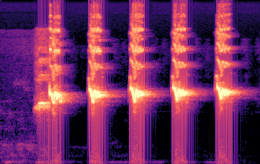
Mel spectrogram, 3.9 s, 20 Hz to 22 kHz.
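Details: Partridge, named in Thai as nok mae katha dong: loud clear whistled notes, each sliding and then held level, repeated about every 0.7 seconds, six notes in all.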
